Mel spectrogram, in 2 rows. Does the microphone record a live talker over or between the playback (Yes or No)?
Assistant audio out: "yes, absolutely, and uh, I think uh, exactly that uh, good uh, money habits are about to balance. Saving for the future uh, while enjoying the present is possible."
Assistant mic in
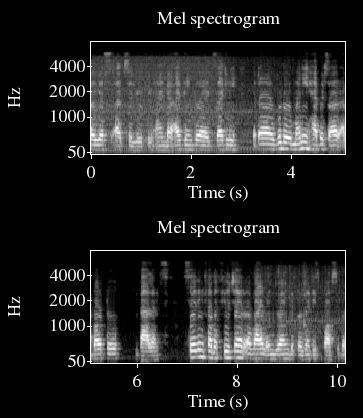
No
